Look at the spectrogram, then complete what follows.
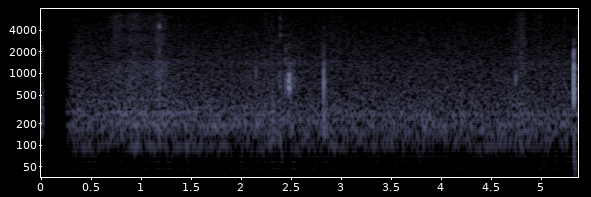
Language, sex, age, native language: Icelandic, female, 40-49, Filipino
